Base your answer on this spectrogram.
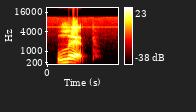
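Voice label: "lip", English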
